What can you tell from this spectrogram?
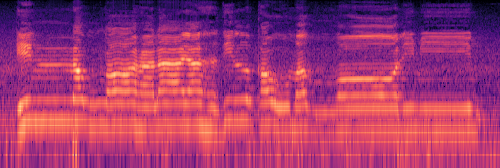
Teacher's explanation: ظالمین زا پڑھ لیتے ہیں، ضا نہیں پڑھتے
